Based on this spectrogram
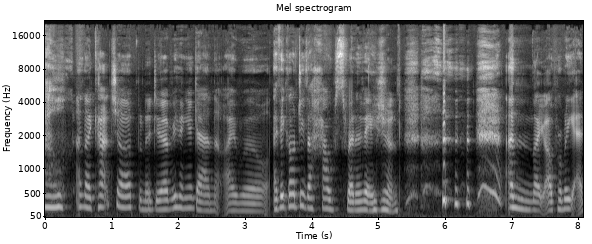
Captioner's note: laughs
